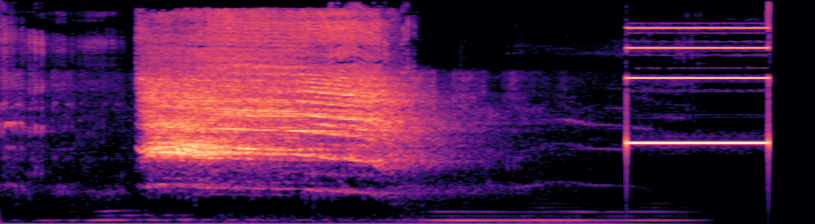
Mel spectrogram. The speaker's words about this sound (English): So, leave your message after the screams of the condemned, and we'll get back to you as soon as we can.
